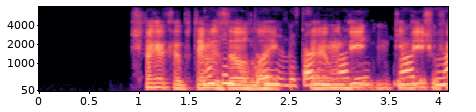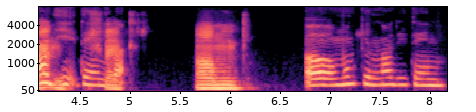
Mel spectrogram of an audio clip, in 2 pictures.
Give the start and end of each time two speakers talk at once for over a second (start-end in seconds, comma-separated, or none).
1.6-5.0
